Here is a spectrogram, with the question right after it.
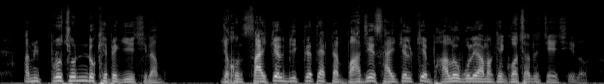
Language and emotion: Bengali, angry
